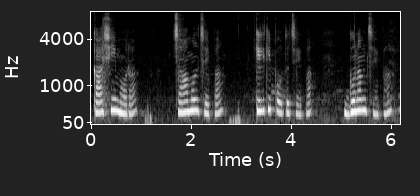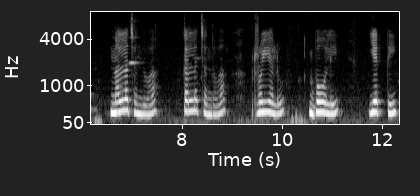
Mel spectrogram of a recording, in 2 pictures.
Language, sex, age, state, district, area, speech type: Telugu, female, 18-30, Andhra Pradesh, Nellore, rural, spontaneous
